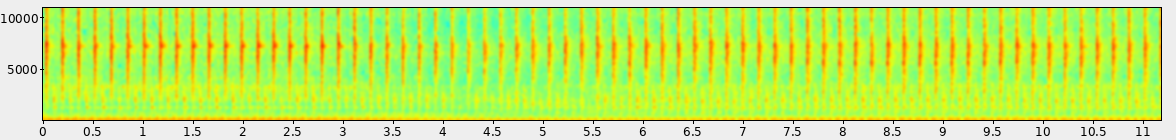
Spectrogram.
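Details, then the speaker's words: 2JZ-swapped Miata petrol six idling the day after it knocked loudly at 65–70 mph on the freeway and shut off: loud, regular metallic knock, about three raps a second; engine needs replacing. "oing back home i was on the freeway in the slow lane doing about 65 70 and i started to hear this loud knock uh late not even a little bit up the road the car shut off on me and left me stranded"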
